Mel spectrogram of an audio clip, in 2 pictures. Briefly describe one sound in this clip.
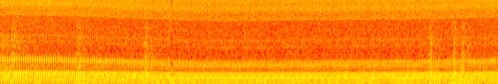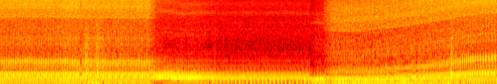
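A motorcycle engine drones steadily, then drops to an idle and revs back up.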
